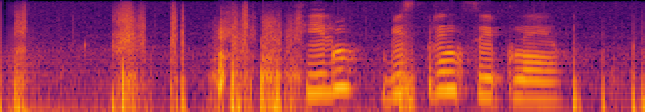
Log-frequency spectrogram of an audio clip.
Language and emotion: Russian, neutral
